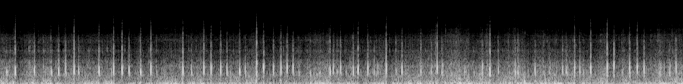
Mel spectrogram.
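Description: Wind rushing over the microphone of a chain-drive electric scooter riding downhill at full throttle, with a fast, uneven rattle of sharp clicks from the scooter.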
